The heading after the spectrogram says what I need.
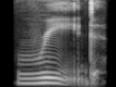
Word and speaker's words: read: And everyone, notice the verb read. The spelling stays the same, but the pronunciation changes between present and past tense. That's right. Today I read a book, and yesterday I read a book.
